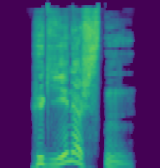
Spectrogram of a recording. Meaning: 1. superlative degree of hygienisch 2. inflection of hygienisch: strong genitive masculine/neuter singular superlative degree
- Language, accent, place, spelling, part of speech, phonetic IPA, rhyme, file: German, Germany, Berlin, hygienischsten, adjective, [hyˈɡi̯eːnɪʃstn̩], -eːnɪʃstn̩, De-hygienischsten.ogg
